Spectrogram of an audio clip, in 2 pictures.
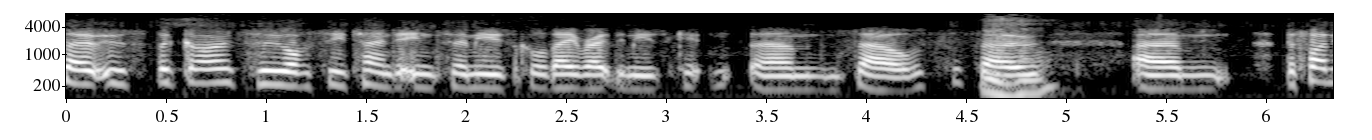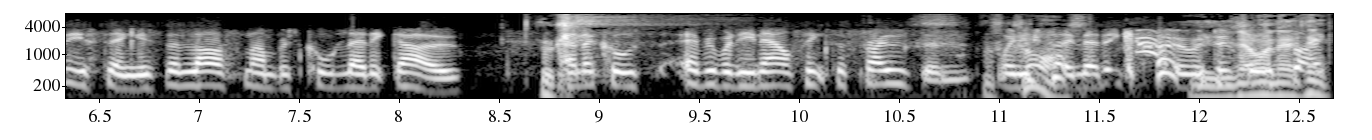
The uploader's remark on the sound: joined on the phone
